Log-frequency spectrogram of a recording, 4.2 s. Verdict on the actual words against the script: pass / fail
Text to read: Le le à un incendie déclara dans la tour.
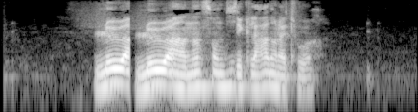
pass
